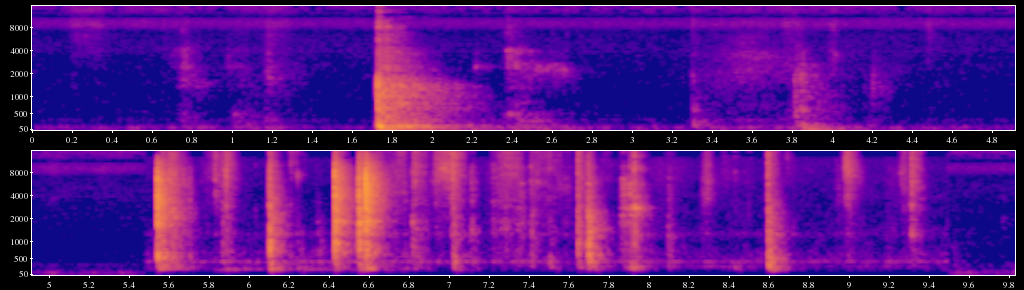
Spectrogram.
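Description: Metal paint tins handled on a wooden workbench: a heavy thunk a little under two seconds in and a lighter knock, then for the last few seconds a quick run of sharp metallic clinks and knocks over a faint ringing tone as the tins knock together.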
